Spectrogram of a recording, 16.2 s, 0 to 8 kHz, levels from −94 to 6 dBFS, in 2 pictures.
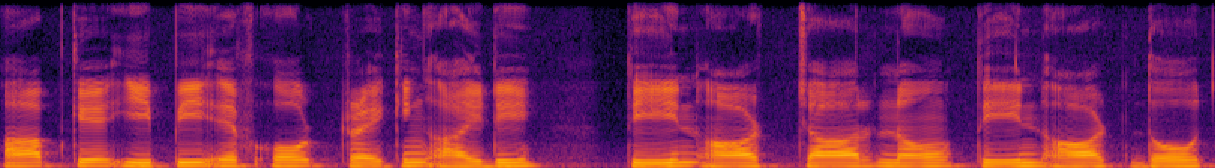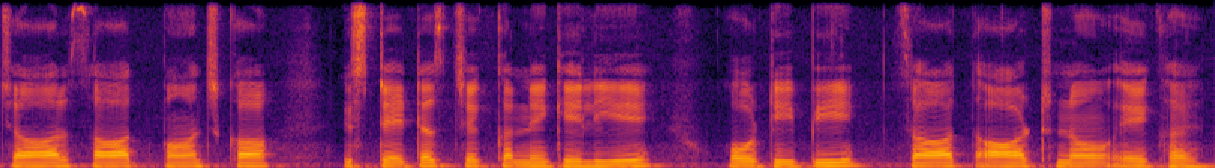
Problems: none marked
